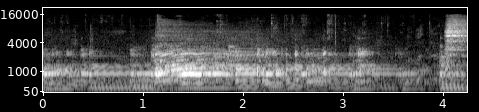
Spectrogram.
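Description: Guitar playing a slow line of sustained single notes as the intro of a live rock song. A louder, brighter note rings out about a second in.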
